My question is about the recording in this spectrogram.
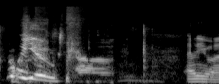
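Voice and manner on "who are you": much higher, louder demanding cry; hammed-up movie yell; mock shout. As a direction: bark it at the stranger. Retelling a film line.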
